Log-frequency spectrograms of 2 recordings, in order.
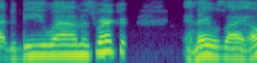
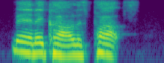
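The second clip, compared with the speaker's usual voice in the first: normal talking voice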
